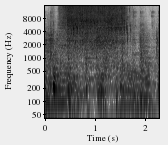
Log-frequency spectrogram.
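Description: Water runs steadily from a kitchen tap to wash rice in a small, bare kitchen, producing a continuous, even hiss with no voices.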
